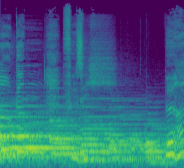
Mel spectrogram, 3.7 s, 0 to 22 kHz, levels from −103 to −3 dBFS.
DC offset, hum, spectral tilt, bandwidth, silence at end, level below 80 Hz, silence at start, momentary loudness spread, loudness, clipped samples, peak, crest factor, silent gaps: under 0.1%; none; -7 dB/octave; 18.5 kHz; 0 s; -54 dBFS; 0 s; 9 LU; -23 LUFS; under 0.1%; -8 dBFS; 14 dB; none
